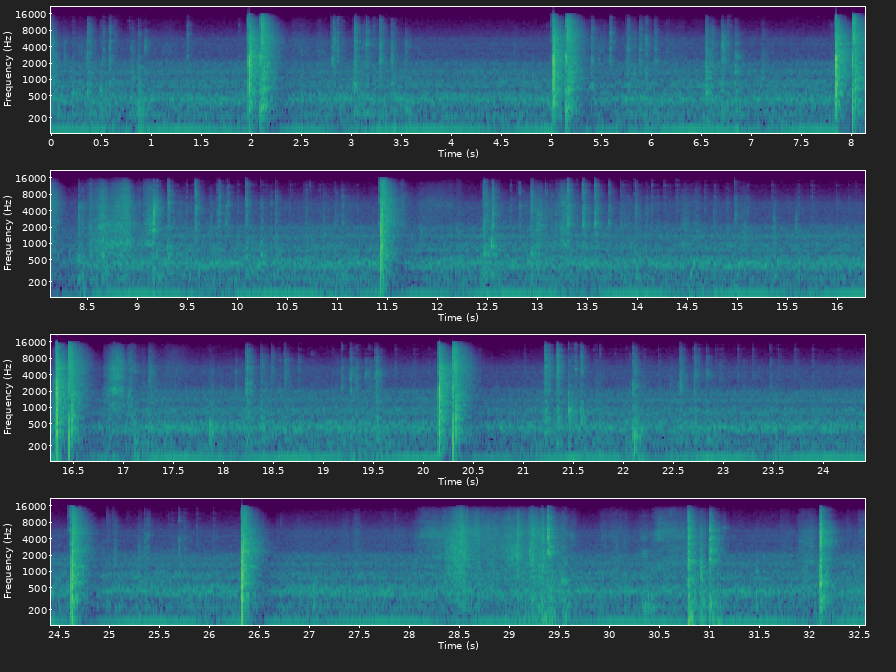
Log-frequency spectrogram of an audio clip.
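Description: Pneumatic air stapler firing staples into a glued plywood panel: eight sharp single shots spaced two to five seconds apart, over a steady low hum.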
